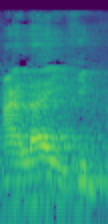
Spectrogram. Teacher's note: Selanjutnya yang ke-13 ya, lai ya, jangan lai, alaihim, alai ini imalah ya, ini harus jelas i-nya, jangan sampai imalah miring ke e ya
